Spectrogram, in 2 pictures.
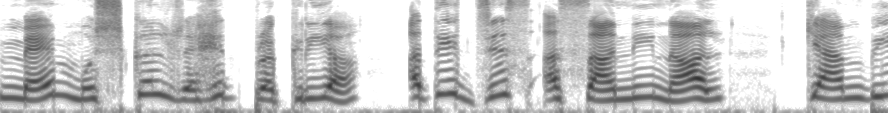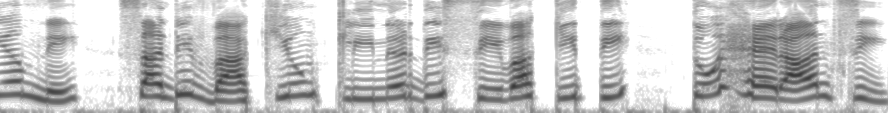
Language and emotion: Punjabi, surprised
